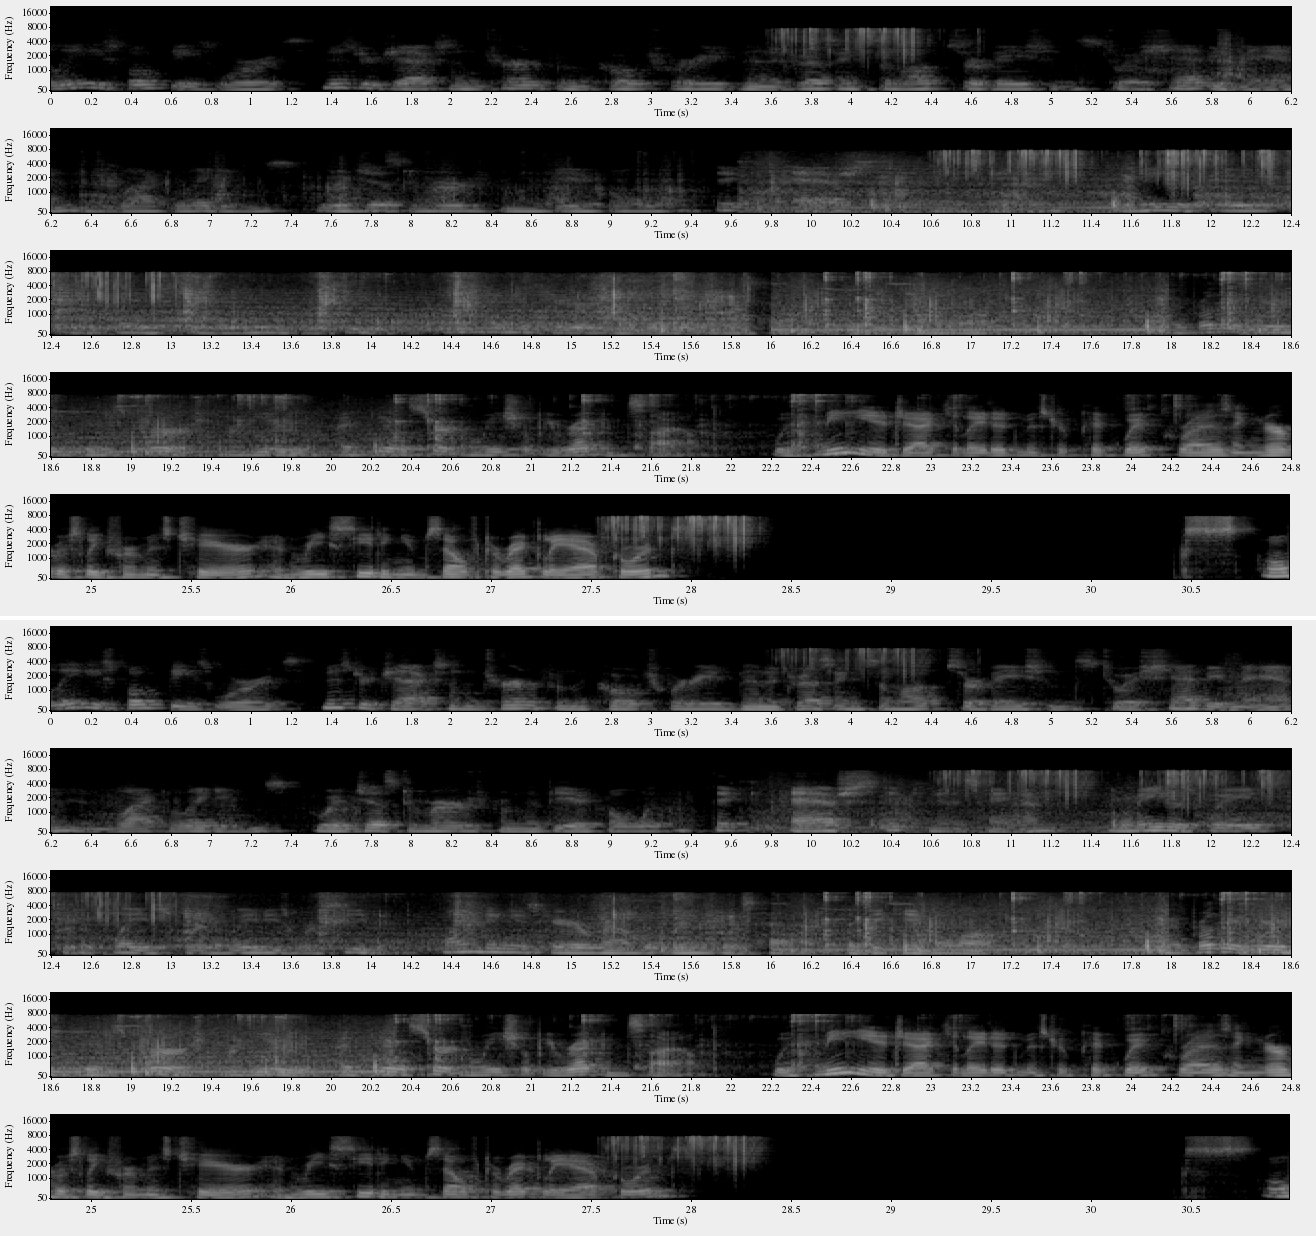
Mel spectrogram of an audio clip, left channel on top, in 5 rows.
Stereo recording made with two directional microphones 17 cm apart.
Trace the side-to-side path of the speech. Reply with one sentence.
In this clip you hear the speech move to the left.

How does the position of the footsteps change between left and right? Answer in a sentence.
In this clip you hear the footsteps go from the left side to the right.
